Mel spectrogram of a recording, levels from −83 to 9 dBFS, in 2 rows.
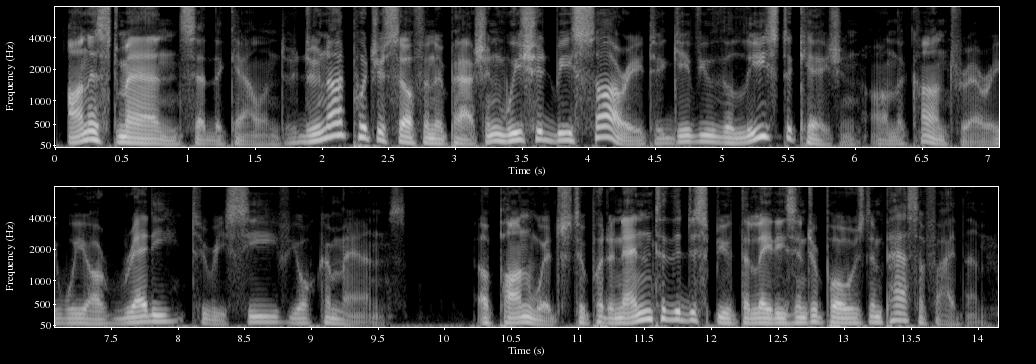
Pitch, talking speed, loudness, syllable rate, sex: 110 Hz, 200 wpm, -19 LUFS, 5.3 syllables/s, male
